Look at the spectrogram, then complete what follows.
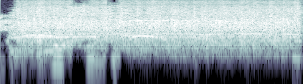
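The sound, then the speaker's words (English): A burst of steady applause from a crowd, dense and fairly loud, sustained for about three seconds before stopping abruptly, with a few faint whoops mixed in near the start, welcoming a guest on a show. “Give it a little applause.”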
